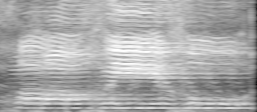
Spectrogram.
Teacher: Posisi lidah dari tenggorokan yang atas dengan udara yang keruh dan suaranya kasar atau tebal.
